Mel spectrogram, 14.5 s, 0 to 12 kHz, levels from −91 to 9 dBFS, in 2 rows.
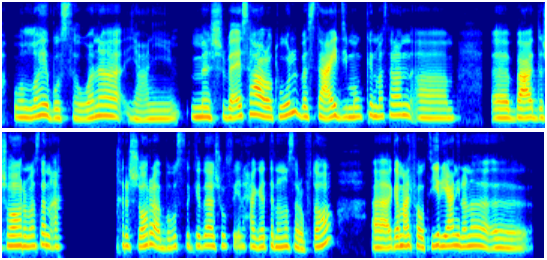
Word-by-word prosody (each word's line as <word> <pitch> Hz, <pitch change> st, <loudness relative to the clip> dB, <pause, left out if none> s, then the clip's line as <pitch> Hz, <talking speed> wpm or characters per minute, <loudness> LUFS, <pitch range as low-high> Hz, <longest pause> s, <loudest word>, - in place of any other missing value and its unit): والله 220 Hz, +4 st, +1 dB
بُصّ، 195 Hz, -2 st, -6 dB
هو 180 Hz, +1 st, -4 dB
أنا 235 Hz, +1 st, +1 dB
يعني 180 Hz, 0 st, -6 dB
مش 215 Hz, -1 st, -1 dB
باقيسها 230 Hz, +7 st, +1 dB
على 225 Hz, -6 st, +7 dB
طول 255 Hz, +9 st, +1 dB
بس 220 Hz, -1 st, -4 dB
عادي 210 Hz, +1 st, +3 dB
ممكن 220 Hz, +3 st, -2 dB
مثلًا، 255 Hz, +1 st, -2 dB, 0.4 s
آمم، 195 Hz, +1 st, -8 dB, 0.5 s
آآ، 195 Hz, 0 st, +1 dB
بعد 200 Hz, +2 st, +4 dB
شهر 240 Hz, +3 st, +3 dB
مثلًا، 240 Hz, +2 st, -1 dB, 0.9 s
آخر 255 Hz, -, -6 dB
الشهر 235 Hz, +1 st, +1 dB
بأبُص 220 Hz, +5 st, -7 dB
كده، 240 Hz, +2 st, -1 dB
أشوف 235 Hz, 0 st, -6 dB
إيه 230 Hz, -, -7 dB
الحاجات 225 Hz, -1 st, -4 dB
اللي 220 Hz, -3 st, 0 dB
أنا 230 Hz, +1 st, 0 dB
صرفتها، 220 Hz, -, -1 dB, 0.5 s
آآ، -, -, 0 dB, 0.2 s
أجمع 230 Hz, +3 st, +4 dB
الفواتير 235 Hz, +1 st, +1 dB
يعني 240 Hz, +1 st, +5 dB
اللي 225 Hz, -1 st, +1 dB
أنا 235 Hz, -3 st, +1 dB
آآ، 195 Hz, -1 st, -3 dB
220 Hz, 145 wpm, -22 LUFS, 200-240 Hz, 0.9 s, على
